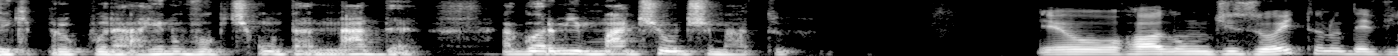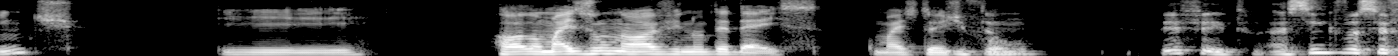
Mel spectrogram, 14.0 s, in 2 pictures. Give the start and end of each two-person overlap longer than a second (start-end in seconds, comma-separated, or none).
none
